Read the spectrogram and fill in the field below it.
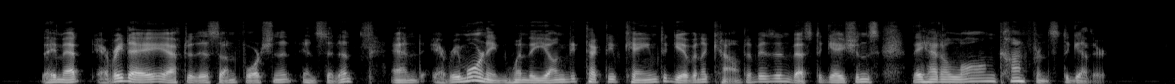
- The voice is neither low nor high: No, low, 110 Hz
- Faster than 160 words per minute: No, average, 150 wpm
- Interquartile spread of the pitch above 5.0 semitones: No, average, 3.8 semitones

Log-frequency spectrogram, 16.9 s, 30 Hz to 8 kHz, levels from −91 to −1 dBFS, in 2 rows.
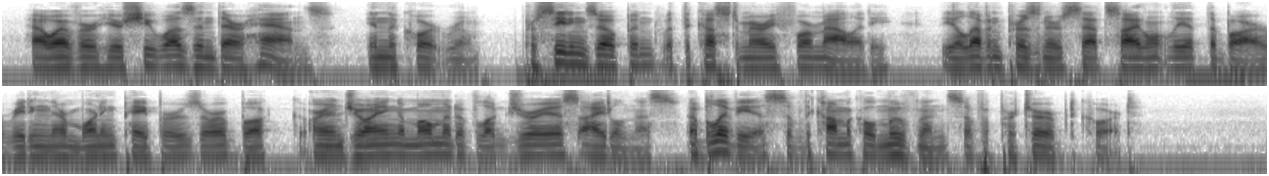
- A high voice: No, low, 100 Hz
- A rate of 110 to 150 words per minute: No, average, 165 wpm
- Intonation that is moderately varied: No, narrow, 2.3 semitones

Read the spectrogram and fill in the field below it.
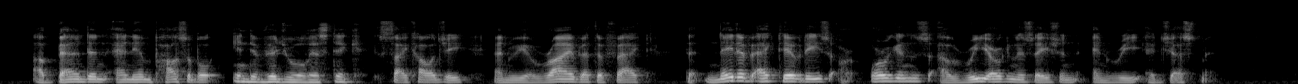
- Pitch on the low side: Yes, low, 110 Hz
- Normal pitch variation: Yes, average, 3.6 semitones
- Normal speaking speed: No, slow, 100 wpm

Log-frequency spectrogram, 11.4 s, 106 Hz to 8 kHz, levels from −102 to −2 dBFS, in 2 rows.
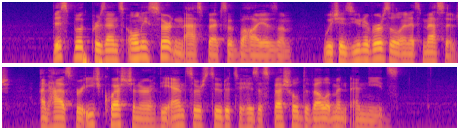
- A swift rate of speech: No, average, 155 wpm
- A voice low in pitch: Yes, low, 115 Hz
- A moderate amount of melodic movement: Yes, average, 4.1 semitones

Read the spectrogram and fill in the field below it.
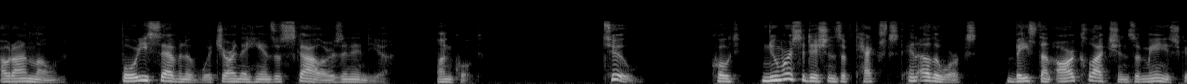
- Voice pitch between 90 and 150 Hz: Yes, low, 135 Hz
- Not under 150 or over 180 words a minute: No, average, 140 wpm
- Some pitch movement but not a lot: Yes, average, 4.7 semitones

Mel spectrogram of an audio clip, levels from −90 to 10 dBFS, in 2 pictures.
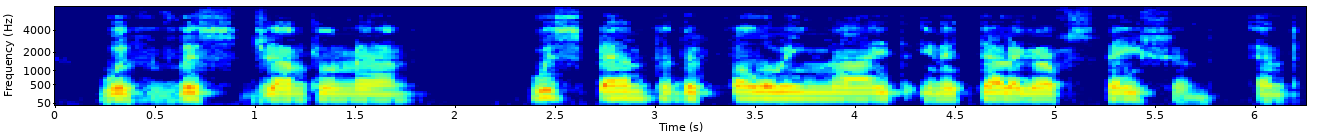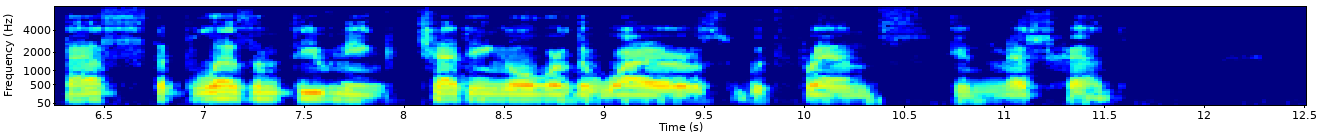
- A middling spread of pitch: Yes, average, 3.2 semitones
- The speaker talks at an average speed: No, slow, 120 wpm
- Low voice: Yes, low, 130 Hz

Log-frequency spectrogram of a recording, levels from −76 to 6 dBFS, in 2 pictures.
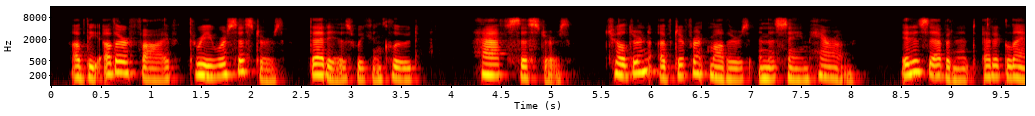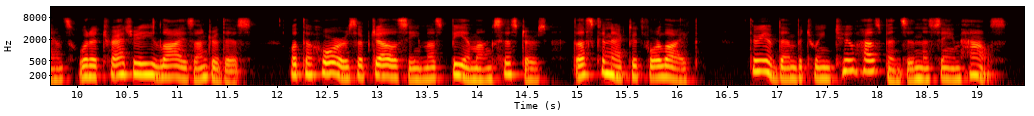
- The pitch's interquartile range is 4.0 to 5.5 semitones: Yes, average, 4.3 semitones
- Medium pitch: Yes, medium, 175 Hz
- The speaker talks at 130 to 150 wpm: No, average, 170 wpm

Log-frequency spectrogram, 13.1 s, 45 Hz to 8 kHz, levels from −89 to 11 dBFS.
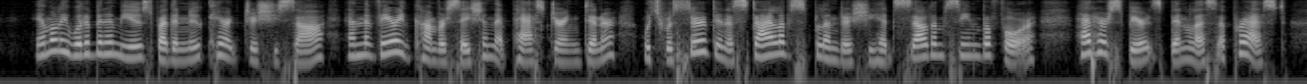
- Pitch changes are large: Yes, wide, 6.6 semitones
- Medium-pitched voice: No, high, 240 Hz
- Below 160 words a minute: No, average, 175 wpm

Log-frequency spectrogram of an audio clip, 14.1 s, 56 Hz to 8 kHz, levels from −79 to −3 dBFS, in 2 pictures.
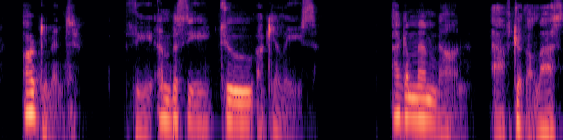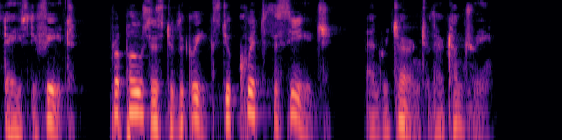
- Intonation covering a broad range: Yes, wide, 8.7 semitones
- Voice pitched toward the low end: Yes, low, 110 Hz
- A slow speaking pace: Yes, slow, 100 wpm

